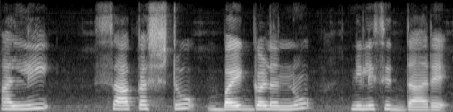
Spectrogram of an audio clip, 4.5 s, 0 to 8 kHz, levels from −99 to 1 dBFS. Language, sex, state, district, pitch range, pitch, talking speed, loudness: Kannada, female, Karnataka, Bangalore, 235-280 Hz, 250 Hz, 65 wpm, -18 LUFS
